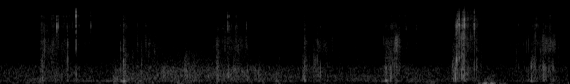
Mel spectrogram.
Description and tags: Outdoors walk on autumn leaves recorded with a zoom h6.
